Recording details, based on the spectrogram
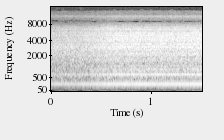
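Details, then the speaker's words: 1980s Rega turntable with S-shaped R200 arm and separate earth lead, connected without the earth: steady buzz with higher-pitched whine over a low hum, unchanging throughout. "This is connected up without the earth. So it's a sort of higher, slightly higher pitch."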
